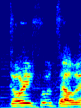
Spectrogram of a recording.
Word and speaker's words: Dorifuto: It's Dorifuto. It's literally Japanese for drift.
